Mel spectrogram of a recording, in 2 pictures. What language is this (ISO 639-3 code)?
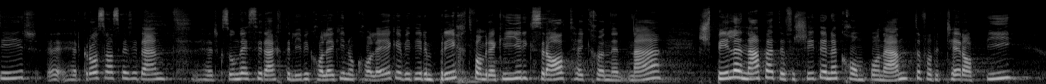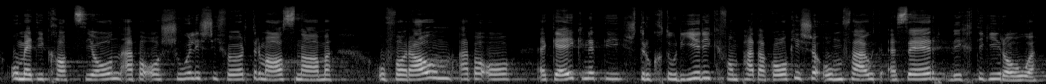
gsw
